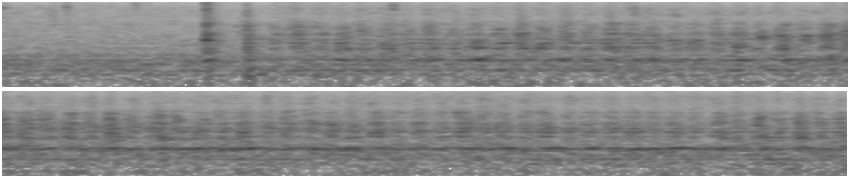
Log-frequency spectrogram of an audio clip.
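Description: Chicken empanadas deep-frying in hot oil, a dense sizzle full of small crackles. A sharp knock about a second in, as the spoon goes into the pot, and the sizzle grows louder from then on.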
